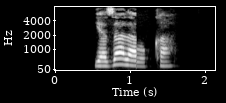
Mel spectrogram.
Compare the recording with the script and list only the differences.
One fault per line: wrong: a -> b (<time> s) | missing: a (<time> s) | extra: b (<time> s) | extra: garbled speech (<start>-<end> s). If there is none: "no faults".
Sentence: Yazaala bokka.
no faults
